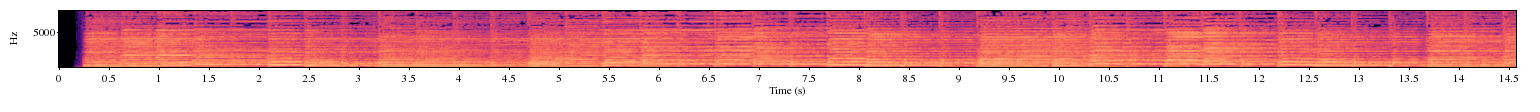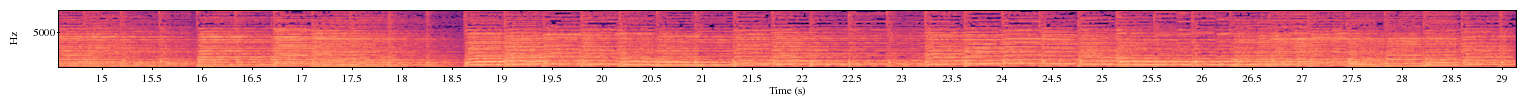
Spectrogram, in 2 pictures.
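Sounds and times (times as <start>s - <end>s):
waltz music: 0.2s - 29.1s.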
